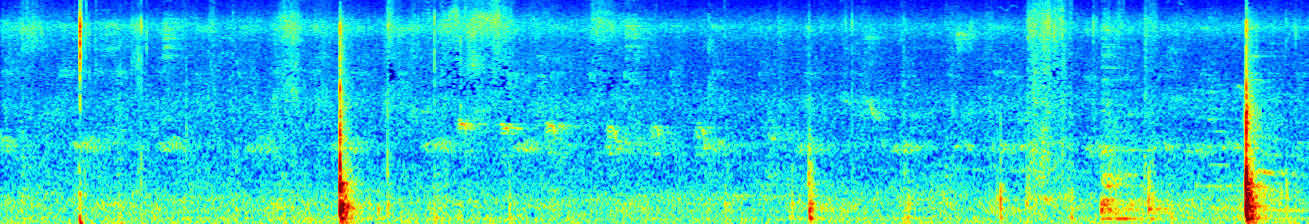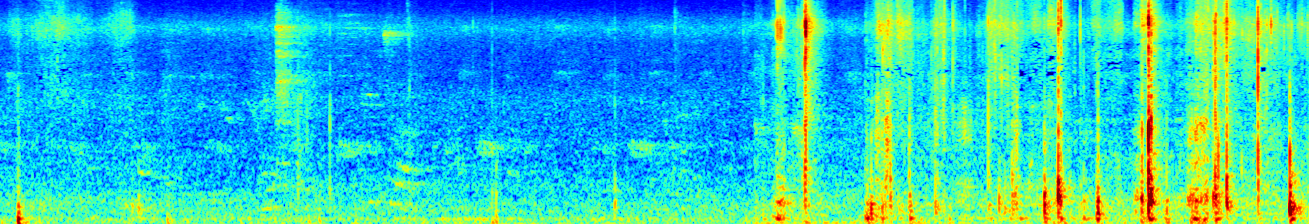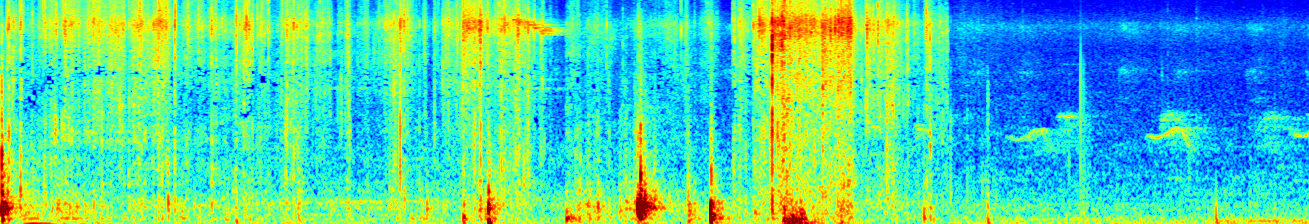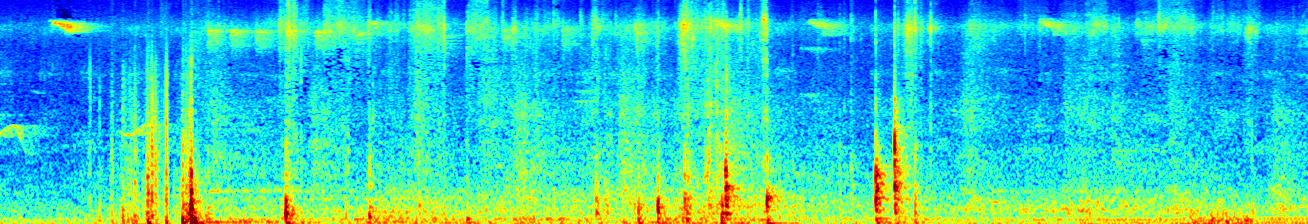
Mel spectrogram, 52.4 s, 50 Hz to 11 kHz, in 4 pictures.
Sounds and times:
Crumpling, crinkling: 20.7 - 35.7.

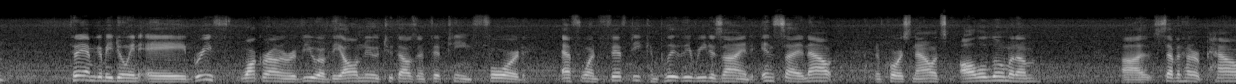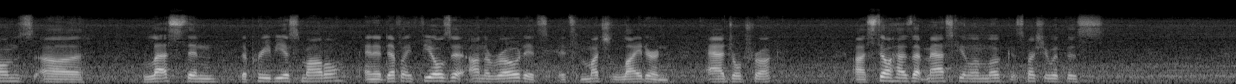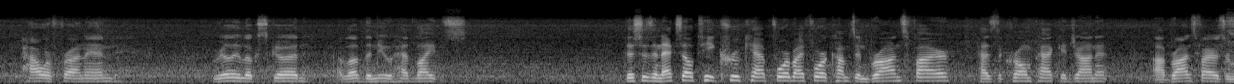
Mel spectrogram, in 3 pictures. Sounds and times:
Speech: 0.7 - 10.4, 11.2 - 20.2, 20.9 - 23.4, 25.0 - 26.0, 26.8 - 29.5, 31.0 - 37.0.

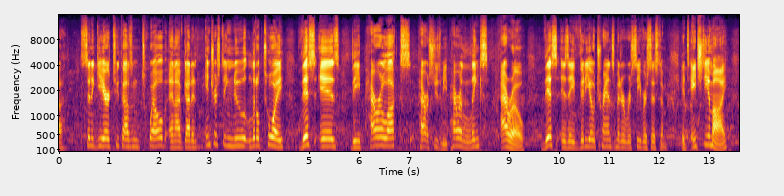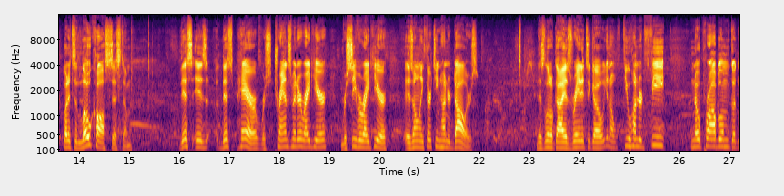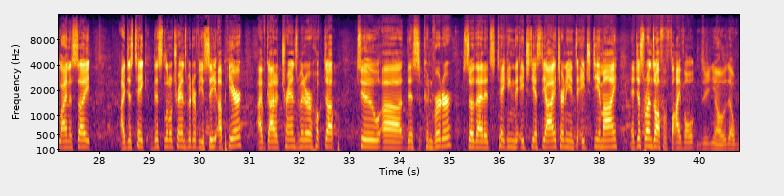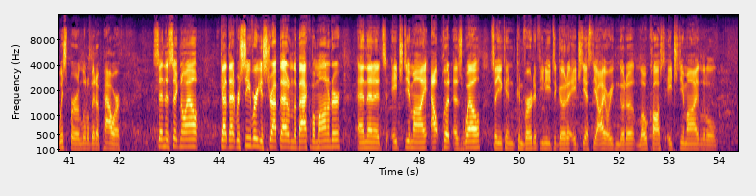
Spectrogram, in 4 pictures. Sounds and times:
Speech: 0.0 - 54.3.

